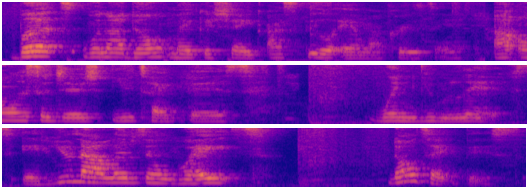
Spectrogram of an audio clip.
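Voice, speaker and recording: A young woman from Kentucky with a country twang, chatting fast and casually in her vlog. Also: medium pitch, warm tone, reverberant. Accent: Kentucky Southern. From Kentucky, USA. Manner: fast-talking, chatty, laughs often. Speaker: vlogger.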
